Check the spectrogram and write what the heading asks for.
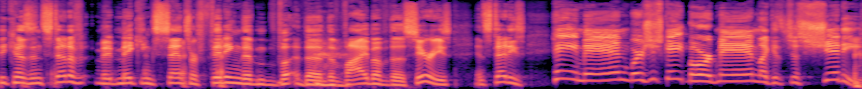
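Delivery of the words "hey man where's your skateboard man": very high, mocking put-on cartoon voice. Complaining about how a game character was voiced, imitating Sonic's voice. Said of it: "give a voice to Sonic".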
